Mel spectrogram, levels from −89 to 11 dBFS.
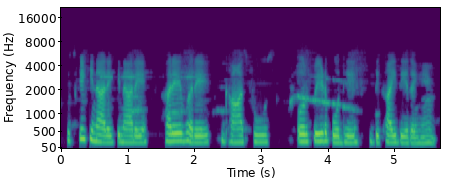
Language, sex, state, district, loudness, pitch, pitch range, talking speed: Hindi, female, Uttarakhand, Uttarkashi, -17 LUFS, 195 Hz, 185-220 Hz, 105 wpm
